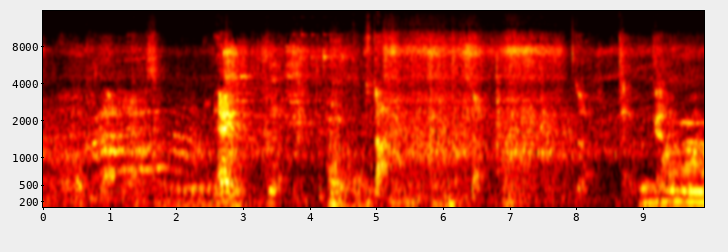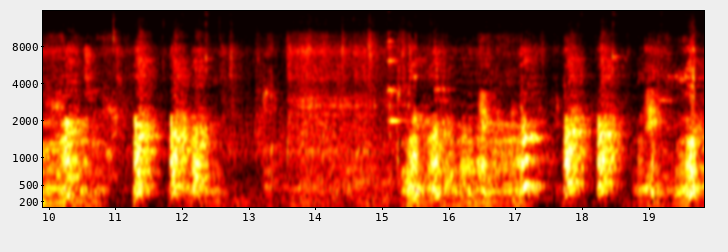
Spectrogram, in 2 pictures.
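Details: Alaskan bush dogs Loki, Thor and Sprocket howl together after mushing, rising and wavering tonal wails in overlapping bursts, with people talking over them indoors.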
